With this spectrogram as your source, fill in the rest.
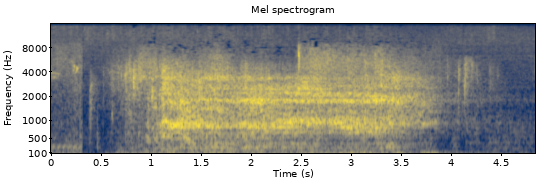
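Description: A large dinosaur lets out a long, deep bellow.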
